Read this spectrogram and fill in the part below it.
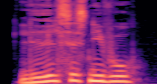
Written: ledelsesniveau

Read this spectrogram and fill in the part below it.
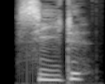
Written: seede

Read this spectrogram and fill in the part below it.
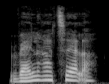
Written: valgretsalder

